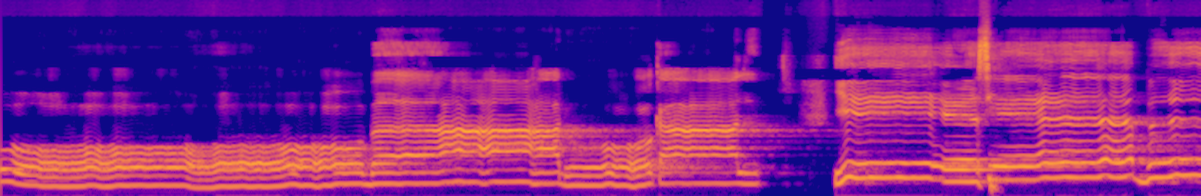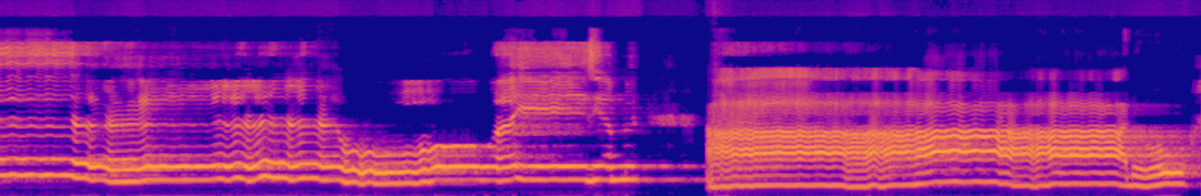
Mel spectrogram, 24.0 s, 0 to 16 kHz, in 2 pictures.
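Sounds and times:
man chanting solo: 19.1 - 24.0.

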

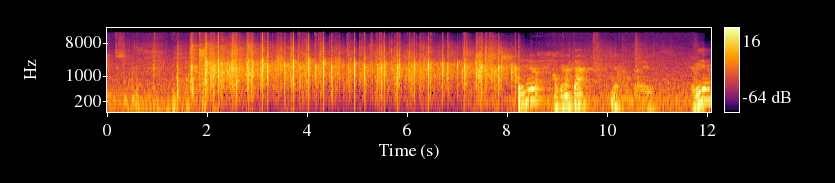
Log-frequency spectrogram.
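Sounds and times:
people clapping: 1.4 - 8.3.

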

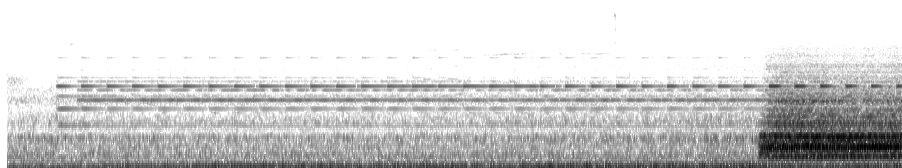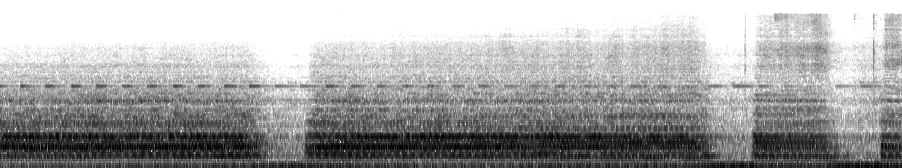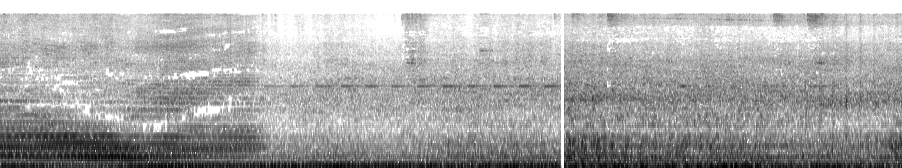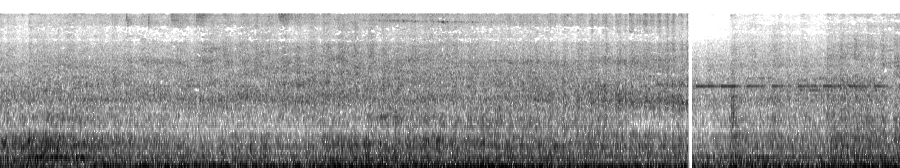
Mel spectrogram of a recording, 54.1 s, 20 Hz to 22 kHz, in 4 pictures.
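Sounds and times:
diesel locomotive rumbling: 0.1 - 54.0
train air horn blasts: 11.4 - 31.2.

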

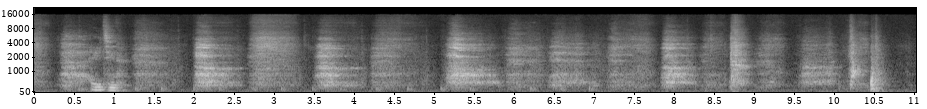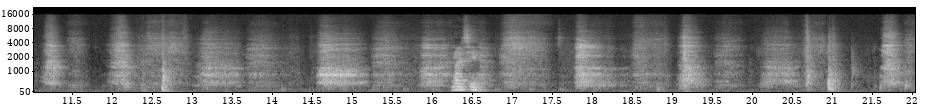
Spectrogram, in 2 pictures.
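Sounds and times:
man breathing heavily: 0.0 - 22.0
hands and feet thudding on floor: 10.2 - 10.8, 12.3 - 13.0, 20.6 - 22.0.

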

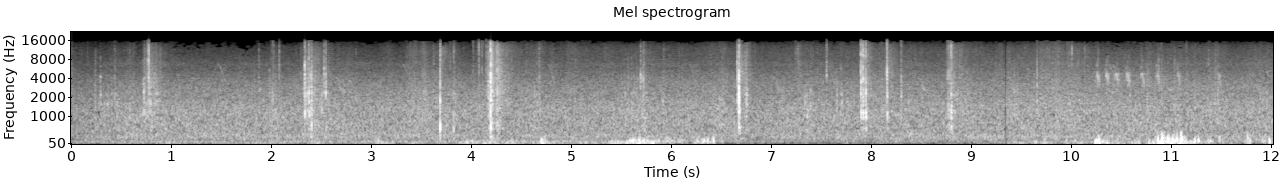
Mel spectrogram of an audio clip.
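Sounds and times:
dry branches snapping: 0.0 - 1.1, 1.8 - 10.2
rustling of twigs and grass: 0.0 - 12.0.

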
